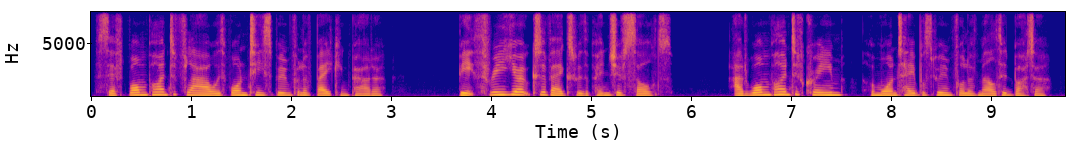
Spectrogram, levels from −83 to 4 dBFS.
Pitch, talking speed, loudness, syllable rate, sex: 200 Hz, 195 wpm, -18 LUFS, 5.6 syllables/s, female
